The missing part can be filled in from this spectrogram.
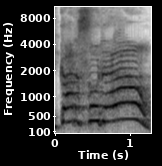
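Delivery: high, loud, urgent shout.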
